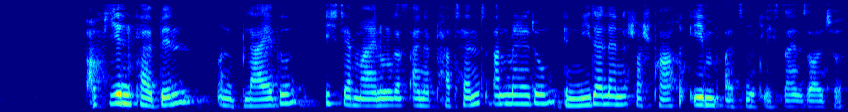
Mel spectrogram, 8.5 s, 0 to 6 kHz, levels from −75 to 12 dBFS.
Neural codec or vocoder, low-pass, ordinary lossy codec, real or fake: codec, 16 kHz, 4 kbps, X-Codec, HuBERT features, trained on LibriSpeech; 5.4 kHz; MP3, 32 kbps; fake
